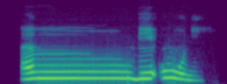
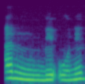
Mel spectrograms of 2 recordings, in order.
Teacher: Nah, apabila nun sukun atau tanwin bertemu dengan huruf ba, maka cara membacanya adalah meleburkan ke dalam huruf ba, lalu kemudian disertai dengan dengung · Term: hukum bacaan iklab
